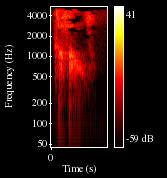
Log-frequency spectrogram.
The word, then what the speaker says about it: qahal: The first word is the word kahal. You would spell it Q-A-H-A-L.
